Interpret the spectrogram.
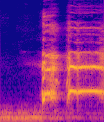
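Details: Rooster crow opening, two strong harmonic bursts, the second steady and sustained, over a low background murmur.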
